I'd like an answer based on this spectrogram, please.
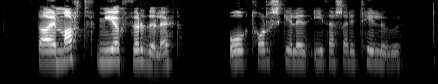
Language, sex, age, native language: Icelandic, male, 12, Icelandic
